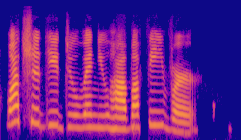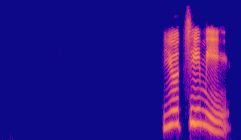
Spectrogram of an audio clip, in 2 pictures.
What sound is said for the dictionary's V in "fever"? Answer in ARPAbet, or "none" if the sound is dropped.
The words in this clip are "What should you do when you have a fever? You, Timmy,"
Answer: V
